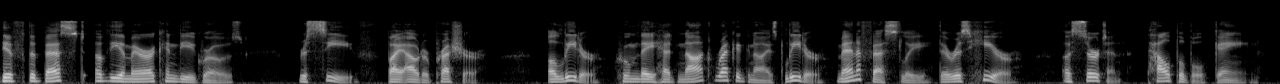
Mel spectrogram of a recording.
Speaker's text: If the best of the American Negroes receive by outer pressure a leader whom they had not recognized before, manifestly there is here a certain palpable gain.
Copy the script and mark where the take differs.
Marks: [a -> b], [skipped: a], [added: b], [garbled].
If the best of the American Negroes receive by outer pressure a leader whom they had not recognized [before, -> leader] manifestly there is here a certain palpable gain.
